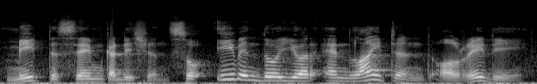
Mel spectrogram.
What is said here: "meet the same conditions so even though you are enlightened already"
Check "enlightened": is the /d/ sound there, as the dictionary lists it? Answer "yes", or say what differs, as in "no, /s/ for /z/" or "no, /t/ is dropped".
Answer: yes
